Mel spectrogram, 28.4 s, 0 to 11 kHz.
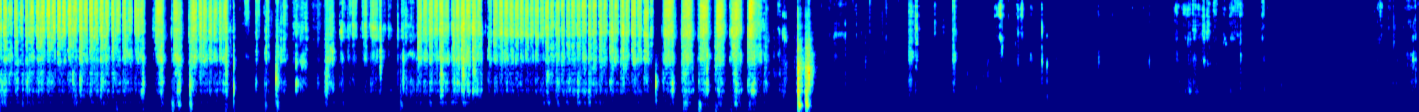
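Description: Bassoon cane rubbed back and forth on 220-grit sandpaper to sand its underside flat, in quick rasping strokes. The sanding comes in two long spells with a broken patch between and stops about 15 seconds in, followed by a single soft knock and then only faint handling ticks.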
